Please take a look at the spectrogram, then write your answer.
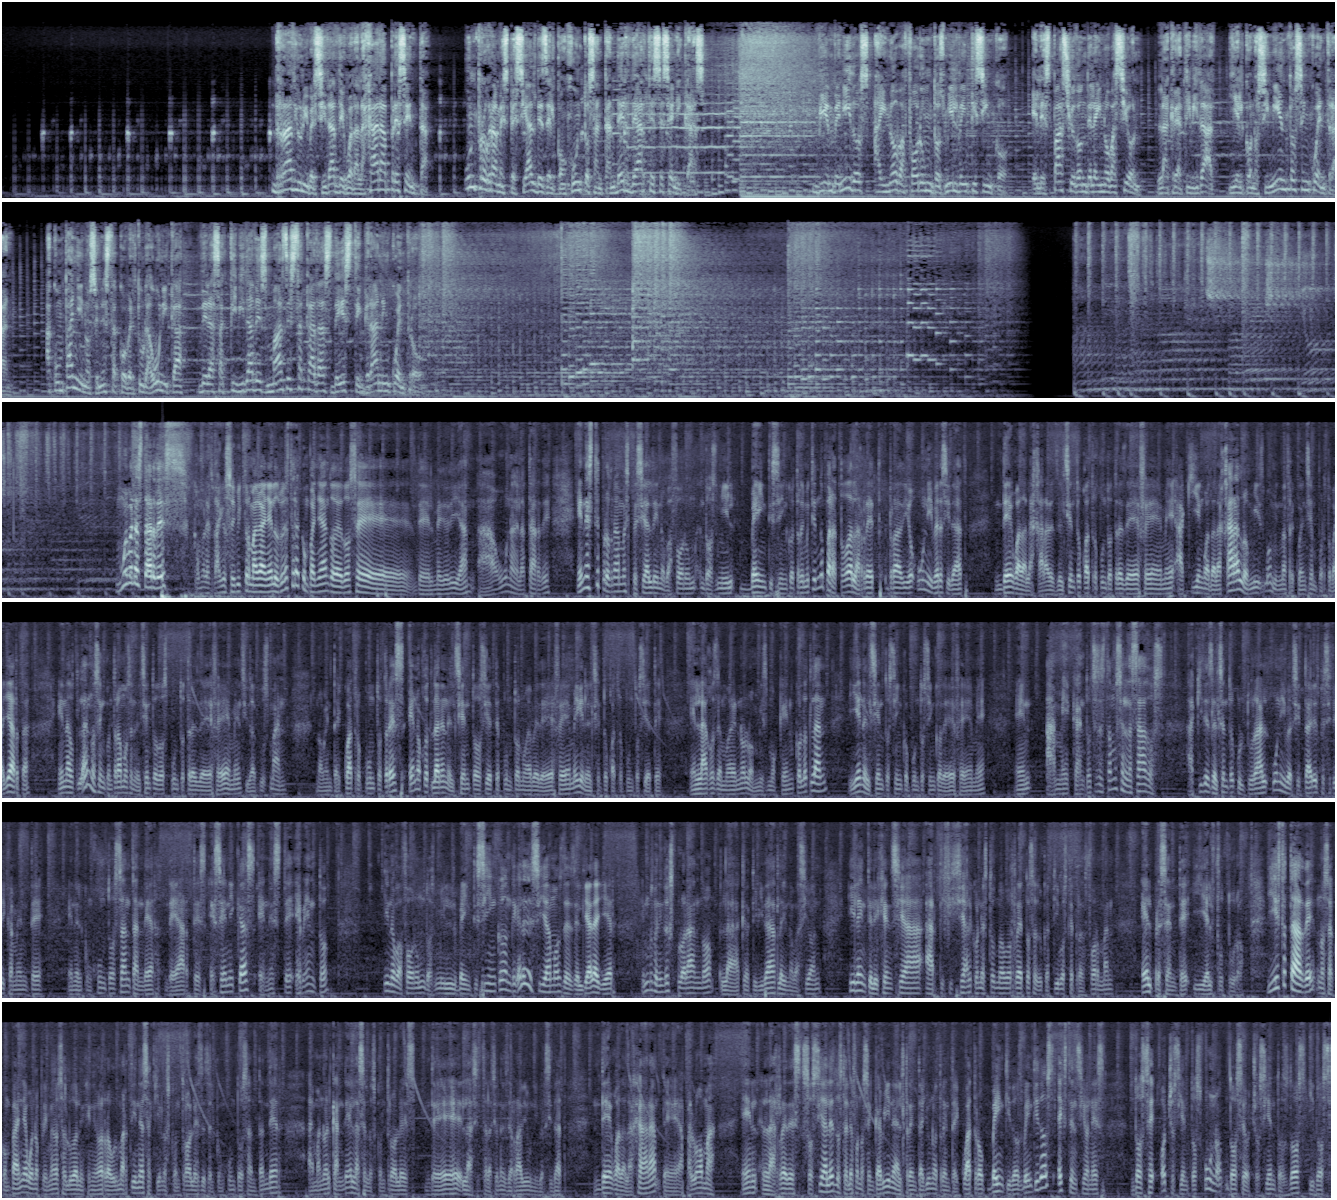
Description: Continuamos con nuestros invitados especiales.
